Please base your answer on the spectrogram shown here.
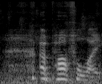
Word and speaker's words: Apophyllite: Apophyllite.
